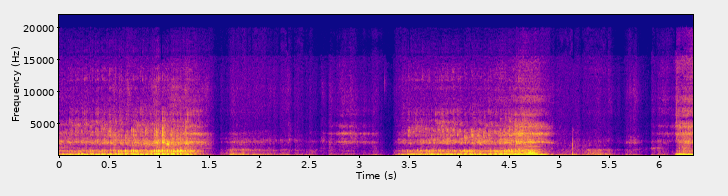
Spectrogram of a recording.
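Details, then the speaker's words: Two overweight men sound asleep: loud, deep, rumbling snores on each breath with short pauses between, in a small room, and the second man's snoring grows louder; heavy snoring. "that [ __ ] number two just got louder it's getting more aggressive he feels threatened"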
